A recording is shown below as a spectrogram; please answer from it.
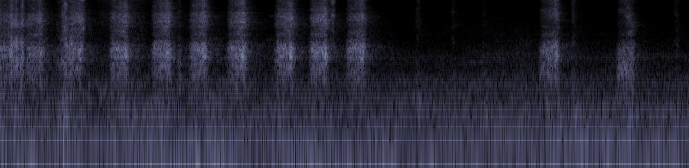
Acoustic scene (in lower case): park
